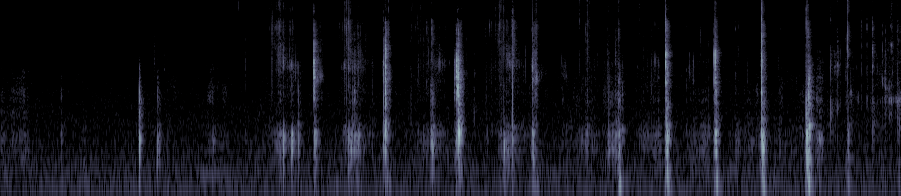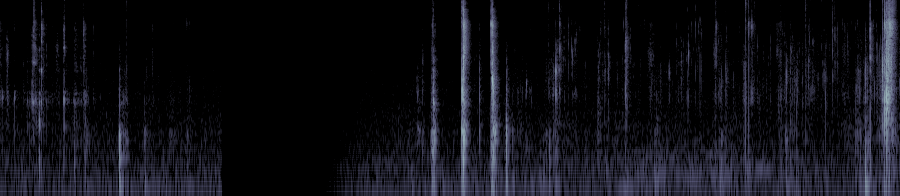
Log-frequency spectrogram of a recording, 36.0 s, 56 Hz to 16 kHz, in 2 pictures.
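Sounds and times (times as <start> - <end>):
slime with foam beads crackling: 5.3 - 14.4, 15.0 - 19.9, 26.5 - 36.0
sharp pops: 26.6 - 28.1.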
